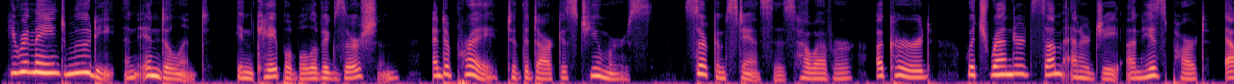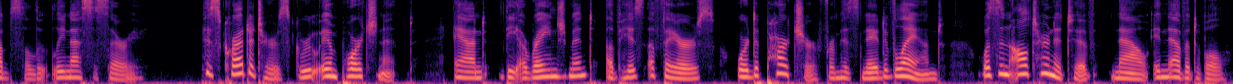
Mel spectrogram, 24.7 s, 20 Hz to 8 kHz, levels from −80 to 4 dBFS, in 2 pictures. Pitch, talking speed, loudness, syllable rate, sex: 190 Hz, 115 wpm, -20 LUFS, 4.8 syllables/s, female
